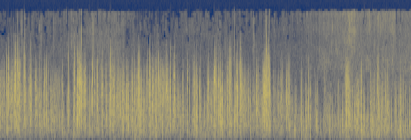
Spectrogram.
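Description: Wind buffeting the microphone in uneven gusts, a rough rushing noise with frequent crackling pops.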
